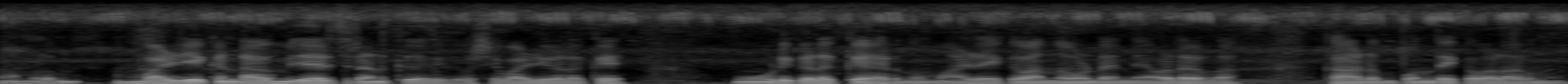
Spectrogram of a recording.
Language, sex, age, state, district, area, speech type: Malayalam, male, 45-60, Kerala, Palakkad, rural, spontaneous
